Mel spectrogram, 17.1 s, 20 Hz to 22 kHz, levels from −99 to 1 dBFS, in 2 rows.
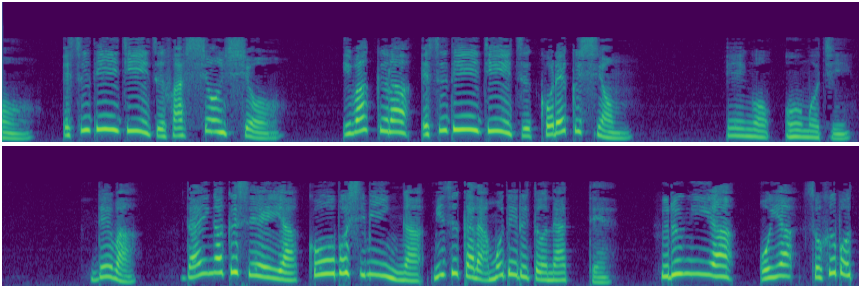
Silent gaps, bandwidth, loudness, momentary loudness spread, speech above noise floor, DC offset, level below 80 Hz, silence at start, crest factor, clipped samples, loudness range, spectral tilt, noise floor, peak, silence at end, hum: none; 8 kHz; -24 LUFS; 11 LU; 54 dB; under 0.1%; -70 dBFS; 0 s; 16 dB; under 0.1%; 8 LU; -6.5 dB/octave; -77 dBFS; -8 dBFS; 0.1 s; none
